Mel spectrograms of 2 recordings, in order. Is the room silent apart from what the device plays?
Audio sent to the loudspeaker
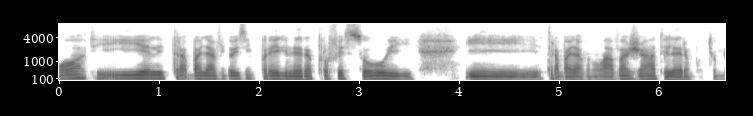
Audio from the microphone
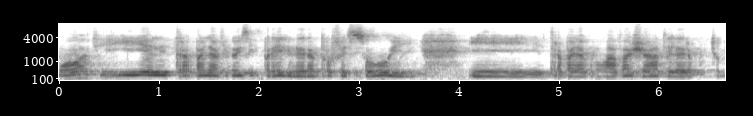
Yes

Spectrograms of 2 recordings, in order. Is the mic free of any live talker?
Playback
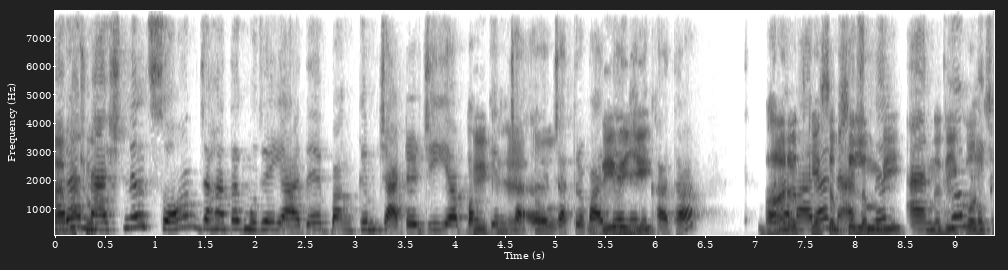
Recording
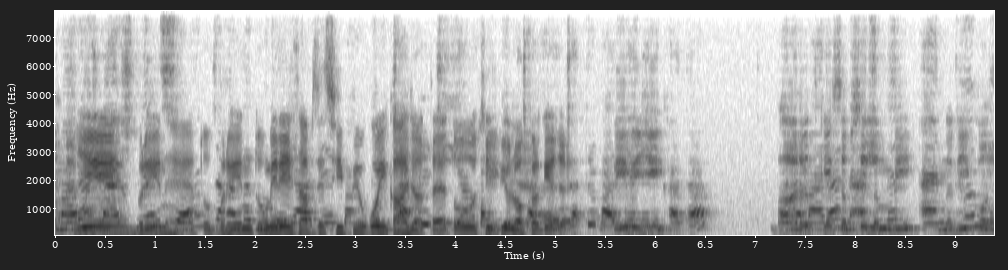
No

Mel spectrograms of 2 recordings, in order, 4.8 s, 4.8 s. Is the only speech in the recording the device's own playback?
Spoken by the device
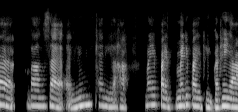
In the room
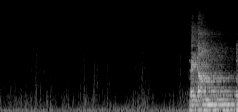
No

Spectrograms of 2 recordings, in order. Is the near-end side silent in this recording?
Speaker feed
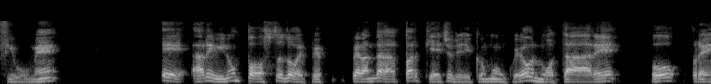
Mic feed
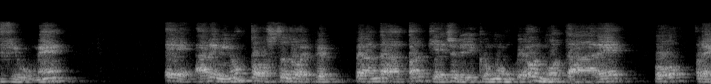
Yes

